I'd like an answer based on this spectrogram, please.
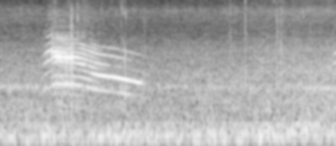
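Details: A lone roadside kitten, thought abandoned or separated from its mother, gives one loud, high wailing meow that slides downward, then quiet traffic rumble continues during the rescue.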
